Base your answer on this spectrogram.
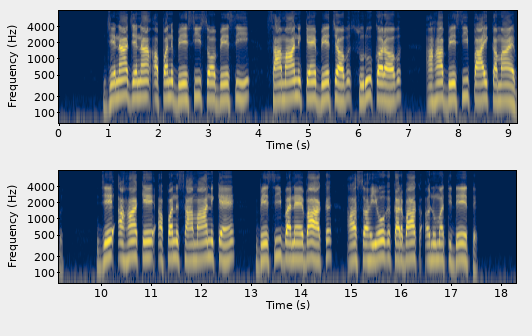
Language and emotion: Maithili, neutral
